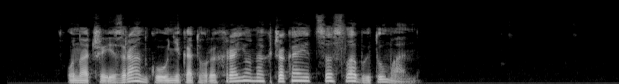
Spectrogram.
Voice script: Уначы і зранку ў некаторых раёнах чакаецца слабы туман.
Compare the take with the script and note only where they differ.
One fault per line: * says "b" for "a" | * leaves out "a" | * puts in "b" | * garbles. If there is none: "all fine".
all fine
